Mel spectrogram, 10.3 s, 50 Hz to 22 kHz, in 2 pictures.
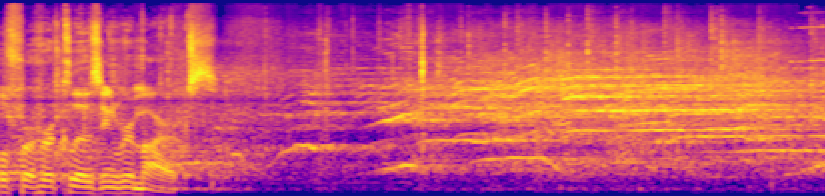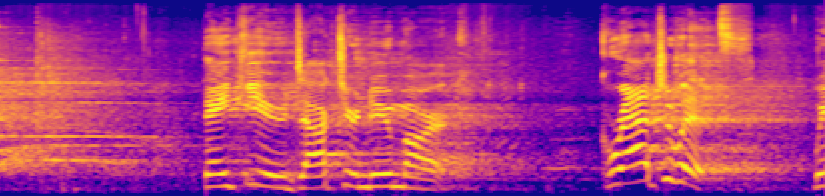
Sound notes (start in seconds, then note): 1.4 crowd cheering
